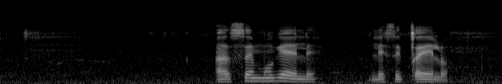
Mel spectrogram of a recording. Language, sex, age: Swati, male, 23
